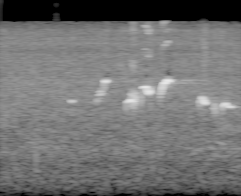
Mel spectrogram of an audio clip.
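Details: Bulbul singing: a short run of clear whistled notes, a few sharp rising and falling chirps bunched within under a second, over a quiet hiss.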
